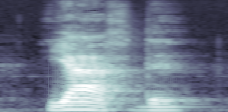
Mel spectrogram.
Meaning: inflection of jagen: 1. singular past indicative 2. singular past subjunctive
- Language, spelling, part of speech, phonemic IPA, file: Dutch, jaagde, verb, /ˈjaxdə/, Nl-jaagde.ogg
